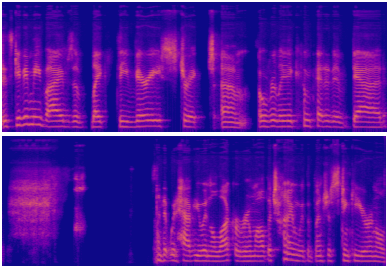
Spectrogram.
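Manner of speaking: talking through laughter, words broken by laughs. Describing a deck's vibe to listeners, laughing while talking. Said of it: "I'm sorry, I'm laughing".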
